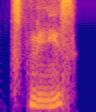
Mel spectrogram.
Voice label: "sneeze", Indian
